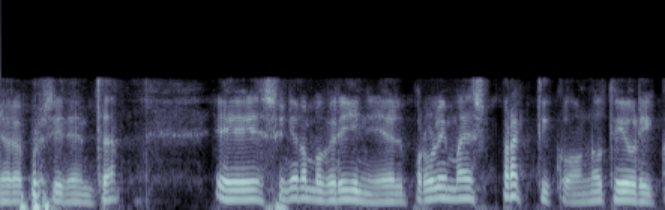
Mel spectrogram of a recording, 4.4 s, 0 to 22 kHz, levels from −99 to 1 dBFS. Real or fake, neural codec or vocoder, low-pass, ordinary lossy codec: fake; codec, 16 kHz, 4.8 kbps, FACodec; 5.4 kHz; none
